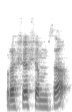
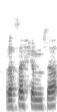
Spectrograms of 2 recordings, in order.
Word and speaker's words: प्रशशंस: Most of the times we will end up pronouncing it as prasashamsa or prashasamsha or something else. So we'll have to pay a little more attention while telling this word.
